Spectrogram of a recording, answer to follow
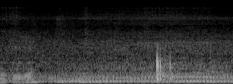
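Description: A steady low machine hum, like a motor or engine running in the background, with a single sharp click about one and a half seconds in.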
